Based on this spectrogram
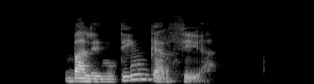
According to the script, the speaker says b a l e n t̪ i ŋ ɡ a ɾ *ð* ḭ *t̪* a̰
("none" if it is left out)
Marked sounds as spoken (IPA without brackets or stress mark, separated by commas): θ, none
